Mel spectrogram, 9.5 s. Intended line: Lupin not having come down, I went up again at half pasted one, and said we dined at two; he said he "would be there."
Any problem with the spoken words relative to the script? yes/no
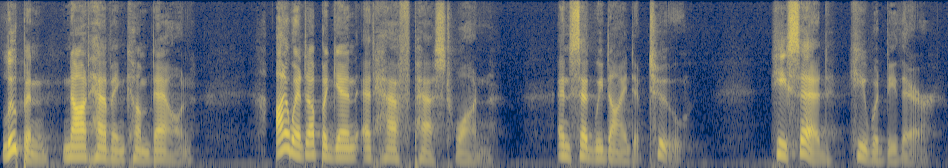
yes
